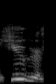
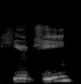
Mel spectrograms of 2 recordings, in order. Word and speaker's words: Huger: trying to get the Huger Street they were like you mean qg I was like no I mean Huger because it's spelled h-u-g-e-r like I don't know how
